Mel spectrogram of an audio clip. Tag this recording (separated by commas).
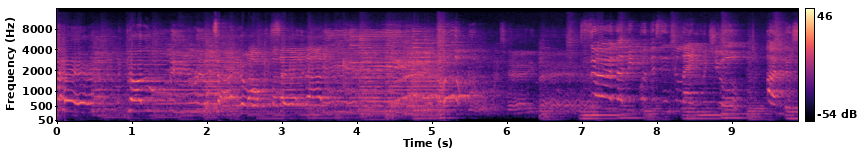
Speech, Music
